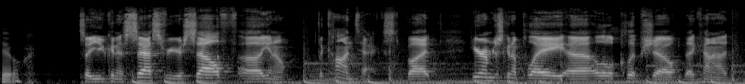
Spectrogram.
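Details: Adult male speaker; typical speech.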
